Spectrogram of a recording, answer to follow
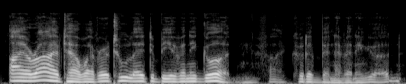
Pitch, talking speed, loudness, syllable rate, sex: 125 Hz, 265 wpm, -15 LUFS, 6.5 syllables/s, male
